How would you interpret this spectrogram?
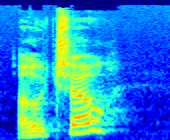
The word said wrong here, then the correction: Ochi: Ochi. – Ochi. – Yeah. – Why did I get his name wrong? Crap. Ochi, right?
